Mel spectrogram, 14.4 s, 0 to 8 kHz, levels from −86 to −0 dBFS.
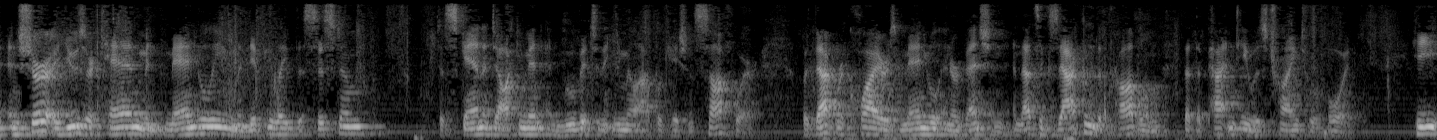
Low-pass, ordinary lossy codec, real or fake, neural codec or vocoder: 7.2 kHz; MP3, 48 kbps; real; none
